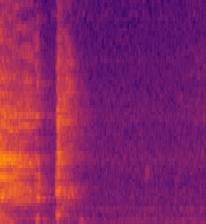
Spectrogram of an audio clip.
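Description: A man coughing twice in quick succession: a loud cough right at the start and a shorter one about half a second later.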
